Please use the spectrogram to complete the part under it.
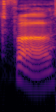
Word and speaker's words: Pho: though we all know Faux is pronounced Pho, so very clever, for their reviews on Apple Podcasts.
